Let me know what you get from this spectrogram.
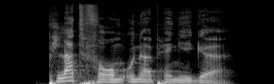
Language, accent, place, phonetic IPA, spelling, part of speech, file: German, Germany, Berlin, [ˈplatfɔʁmˌʔʊnʔaphɛŋɪɡə], plattformunabhängige, adjective, De-plattformunabhängige.ogg
- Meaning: inflection of plattformunabhängig: 1. strong/mixed nominative/accusative feminine singular 2. strong nominative/accusative plural 3. weak nominative all-gender singular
